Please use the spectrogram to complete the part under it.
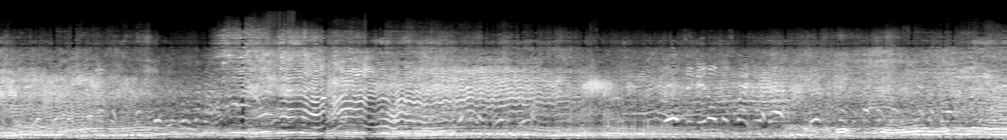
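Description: Motocross bike engines rev up and down.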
